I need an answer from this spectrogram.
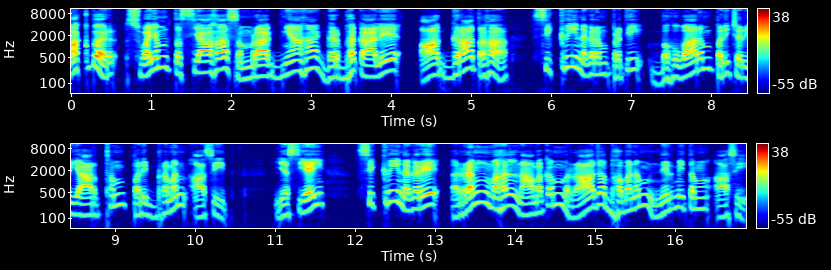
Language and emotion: Sanskrit, neutral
